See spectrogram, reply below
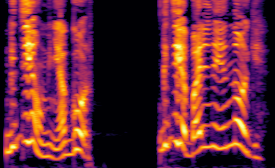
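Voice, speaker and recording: A woman voicing a proud, imperious sickly boy who gives orders and shouts. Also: very high-pitched, very animated, measured pace, no room sound, clean studio sound, voice pushed up, exaggerated voice. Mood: furious. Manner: commanding, shouting.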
